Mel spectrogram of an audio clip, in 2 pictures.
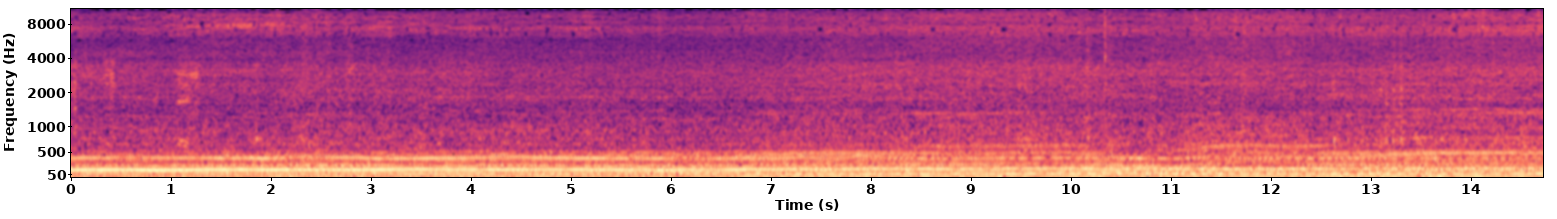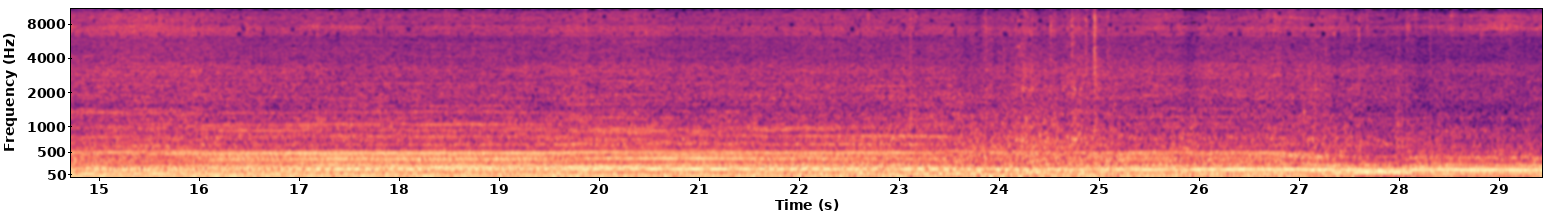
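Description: Polaris RZR side-by-side's twin-cylinder engine running at a steady trail speed, heard from inside the cab over the rattle and crunch of a dirt track. Its pitch rises a little around the middle and drops near the end.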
